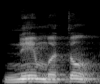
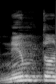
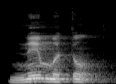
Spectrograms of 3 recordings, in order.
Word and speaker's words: نعمتوں: ہے وہ ہے کہ میم پر جزم استعمال کر دی جاتی ہے۔ نعمتوں، نعمتوں نہیں، نعمتوں۔ موسم، اس لفظ کے تلفظ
